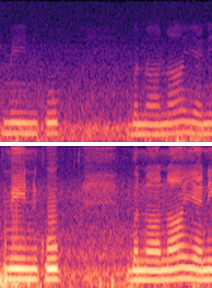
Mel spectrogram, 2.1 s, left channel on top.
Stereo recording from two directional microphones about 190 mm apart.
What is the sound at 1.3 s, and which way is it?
Speech, 35° right (ahead or behind).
